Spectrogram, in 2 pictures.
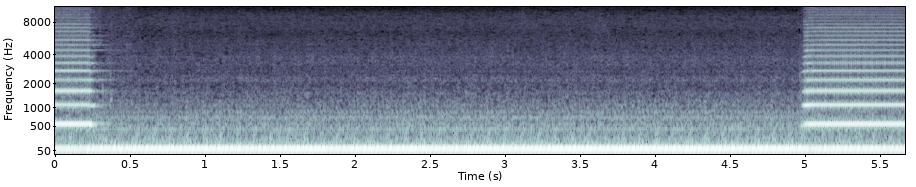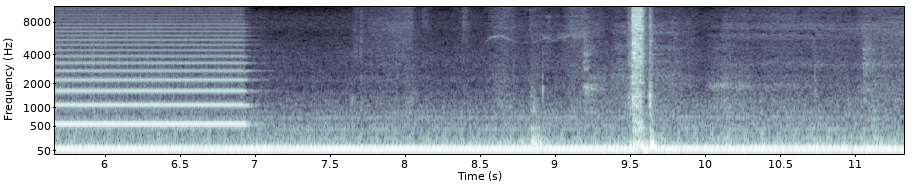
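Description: A car horn honks in one long steady blast over a constant low engine rumble from a stationary vehicle, with a short sharp click or knock near the end.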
